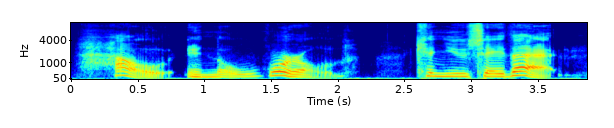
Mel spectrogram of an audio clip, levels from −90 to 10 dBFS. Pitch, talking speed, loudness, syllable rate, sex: 170 Hz, 125 wpm, -18 LUFS, 3.3 syllables/s, male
